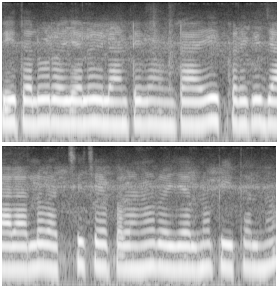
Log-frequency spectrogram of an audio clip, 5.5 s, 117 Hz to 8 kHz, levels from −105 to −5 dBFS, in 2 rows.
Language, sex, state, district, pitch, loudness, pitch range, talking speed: Telugu, female, Andhra Pradesh, Chittoor, 205 Hz, -13 LUFS, 200-210 Hz, 110 wpm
